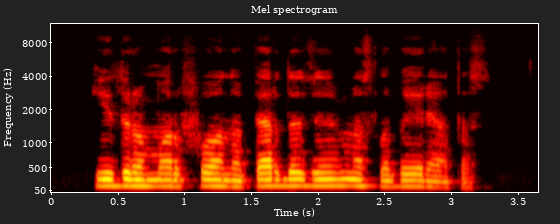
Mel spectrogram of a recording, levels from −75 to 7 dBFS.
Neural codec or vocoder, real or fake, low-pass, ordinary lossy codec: none; real; 10.8 kHz; AAC, 48 kbps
